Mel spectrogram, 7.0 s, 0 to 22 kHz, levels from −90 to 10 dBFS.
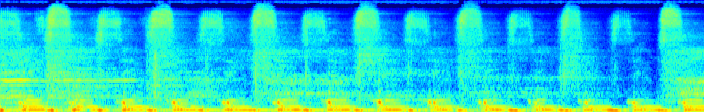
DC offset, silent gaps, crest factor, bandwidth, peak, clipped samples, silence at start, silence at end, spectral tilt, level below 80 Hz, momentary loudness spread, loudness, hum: under 0.1%; none; 16 dB; over 20 kHz; -4 dBFS; under 0.1%; 0 s; 0 s; -5 dB/octave; -34 dBFS; 4 LU; -22 LUFS; none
